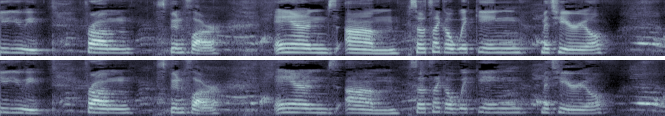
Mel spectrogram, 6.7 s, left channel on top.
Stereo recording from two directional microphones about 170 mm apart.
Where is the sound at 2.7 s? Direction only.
55° left (ahead or behind).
